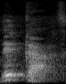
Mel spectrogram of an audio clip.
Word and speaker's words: Descartes: bacon mas agora vamos chamar o companheiro chamado edcar olha escreve desde descartes mais é de cá pronuncia ficar rendendo é caro e francis bacon francis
